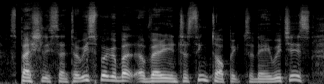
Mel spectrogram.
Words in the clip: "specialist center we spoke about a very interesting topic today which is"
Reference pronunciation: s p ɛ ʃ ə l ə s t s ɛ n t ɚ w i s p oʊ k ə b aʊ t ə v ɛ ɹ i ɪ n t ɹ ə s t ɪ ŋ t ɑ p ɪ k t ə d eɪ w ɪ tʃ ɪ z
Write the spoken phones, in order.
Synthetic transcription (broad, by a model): s p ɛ ʃ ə l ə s s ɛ n t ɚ w i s b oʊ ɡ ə b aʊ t ə v ɛ ɹ i ɪ n t ɹ ə s t ɪ ŋ t ɑ p ɪ k t ə d eɪ w ɪ tʃ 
